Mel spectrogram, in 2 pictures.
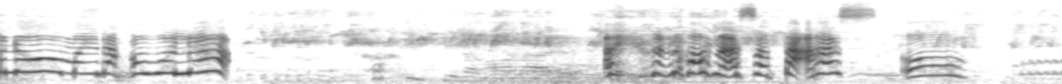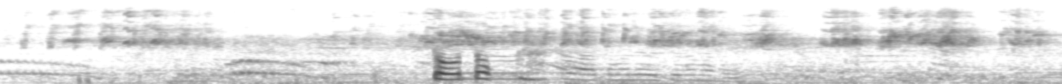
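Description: Birds at a mini zoo in Pugo, La Union, Philippines give loud, close chirps, whistles and squawks in irregular bursts, while people talk nearby between and over the calls.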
